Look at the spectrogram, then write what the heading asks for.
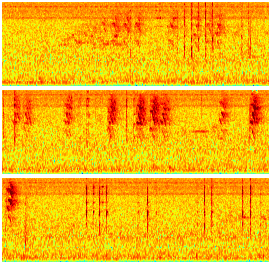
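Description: Birds chirping in short, high calls that come in little clusters, with a few sharp ticks in the last few seconds, over a steady low background hum.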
